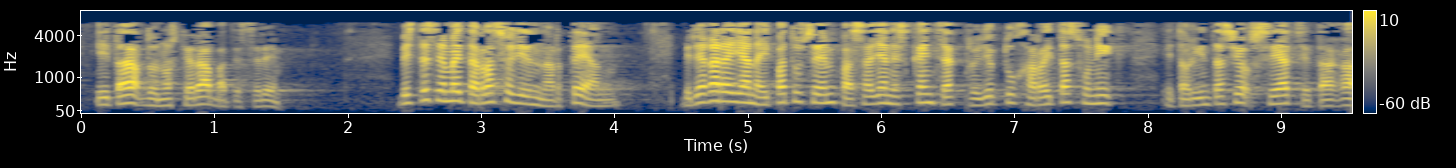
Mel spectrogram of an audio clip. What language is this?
Basque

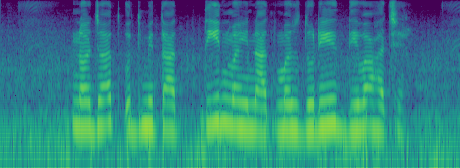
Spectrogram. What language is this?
Magahi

